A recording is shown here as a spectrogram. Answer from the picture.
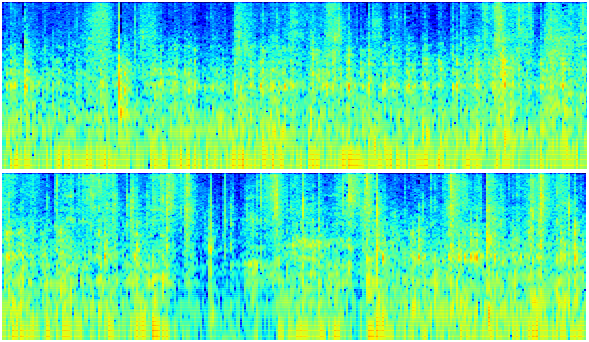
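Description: Small handling sounds of stickers being peeled off a Cricut cutting mat and lifted with a thin metal spatula: irregular light clicks, scrapes and sticky peeling sounds, over a steady low hum.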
